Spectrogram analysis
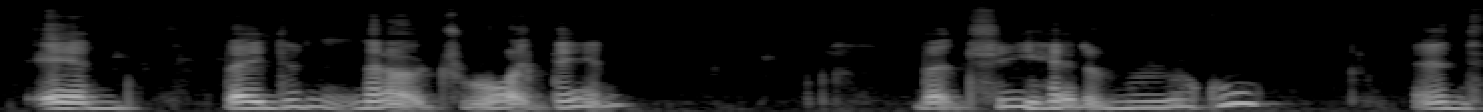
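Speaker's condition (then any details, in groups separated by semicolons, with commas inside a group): Cerebral palsy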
